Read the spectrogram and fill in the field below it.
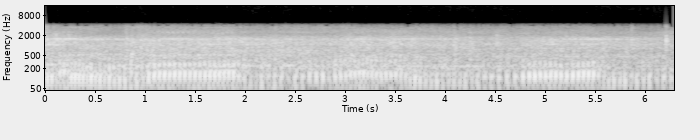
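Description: A motorcycle engine putters and revs in pulsing bursts up close, the throttle rising and falling several times over a steady idle rumble.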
